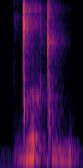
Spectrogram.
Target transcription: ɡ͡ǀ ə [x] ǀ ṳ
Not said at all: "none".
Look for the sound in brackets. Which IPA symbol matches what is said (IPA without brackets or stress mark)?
x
